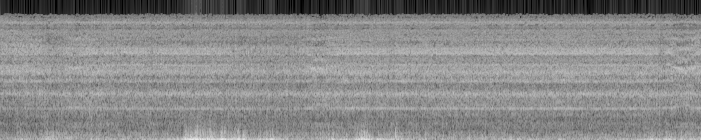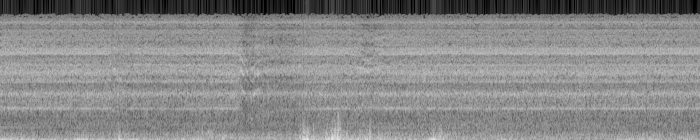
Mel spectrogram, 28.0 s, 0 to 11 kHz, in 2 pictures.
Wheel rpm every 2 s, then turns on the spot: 200, 200, 200, 200, 200, 200, 200, 200, 200, 170, 190, 200, 200, 200.
none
